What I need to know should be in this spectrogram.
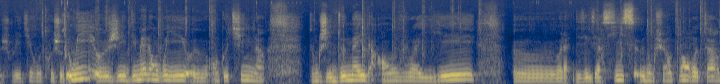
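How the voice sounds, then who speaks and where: A woman's voice: deep voice, creaky, dark tone, slight background noise. A French woman coaching intuitively, talking casually through a tarot reading with many hesitations and repeated points.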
